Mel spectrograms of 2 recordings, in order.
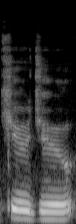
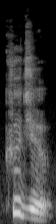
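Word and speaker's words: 九十: And Kyuju, 90. Yeah, I don't see anywhere where it's actually pronounced as ku alone. Only in September, kugatsu. Oh, look at that. 90 is Kyuju or Kuju.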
